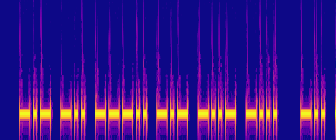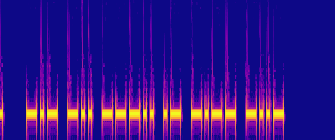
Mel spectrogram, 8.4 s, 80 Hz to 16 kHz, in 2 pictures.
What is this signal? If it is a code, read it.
Morse code, heard as a keyed tone, about 28 wpm, 700 Hz. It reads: KD8KXB DE KD8AYX
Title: USA Callsign DE Callsign 28wpm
